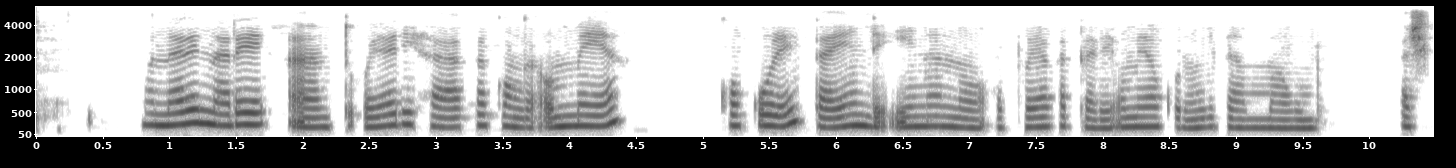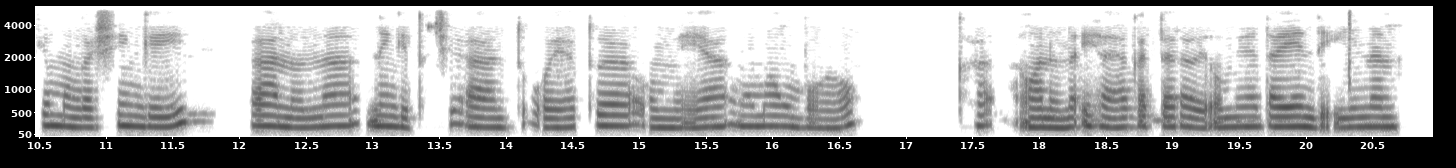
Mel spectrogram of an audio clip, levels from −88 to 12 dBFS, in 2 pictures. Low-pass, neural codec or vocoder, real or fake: 5.4 kHz; none; real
